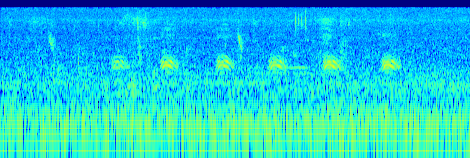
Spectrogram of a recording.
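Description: A bird calling six times in an even series, short arched calls a little under a second apart, over a steady low hum of town traffic.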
